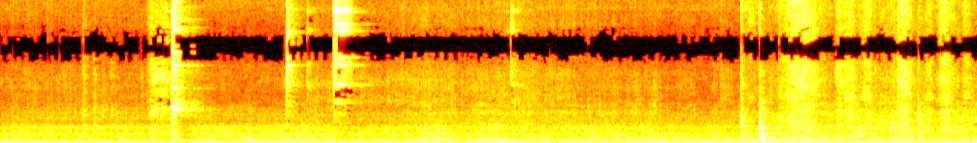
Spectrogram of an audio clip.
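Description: A gas burner hums steadily under a steel saucepan of milk, with three sharp metallic clicks in the first half. From about three-quarters through, a steel spoon scrapes and rubs against the pan as the milk is stirred.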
